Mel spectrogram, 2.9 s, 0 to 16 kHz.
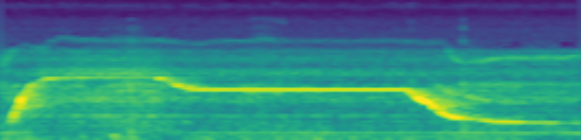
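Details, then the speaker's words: Yaesu FT-102 receiver, some relays replaced, tuned to WWV on 10 MHz: steady ~1.5 kHz whistle sweeping over the signal, an unwanted heterodyne as if BFO is still on. Owner suspects AF/audio board (4066 switch) mode fault; no SSB receive. "You can hear WWV, but it has a heterodyne on it. So it sounds like the BFO is still on, which makes me think that this mode is not working right on the audio board."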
